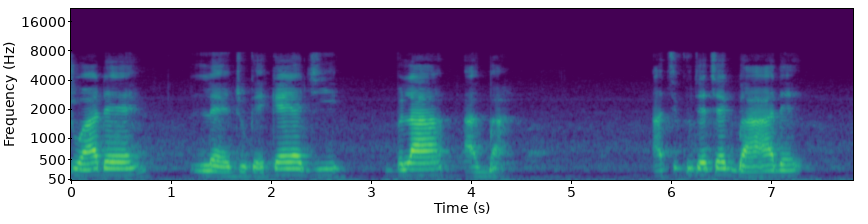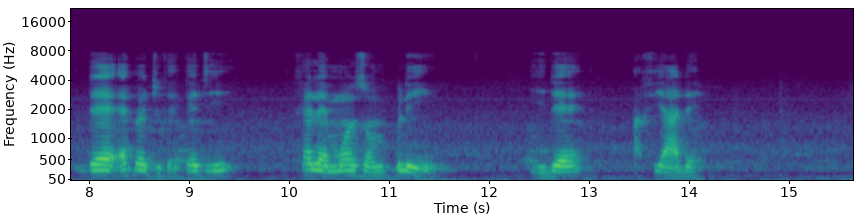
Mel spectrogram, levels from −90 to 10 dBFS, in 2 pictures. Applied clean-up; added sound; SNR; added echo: none; none; none; none.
